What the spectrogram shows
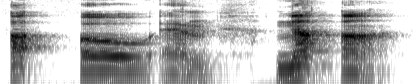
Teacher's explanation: This is called a glottal stop, and you get it in words like, in between words, you get it like uh-oh and nuh-uh. Right in between those two sort of syllables, you get a stop.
